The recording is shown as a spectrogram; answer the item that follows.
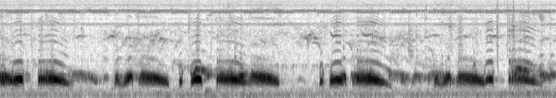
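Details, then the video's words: Busy spotted dove cooing, many low mellow notes and drawn-out falling coos layered from more than one bird, with a few quiet gaps and a single sharp click near the end. "TEKUKUR GACOR suara merdu"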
